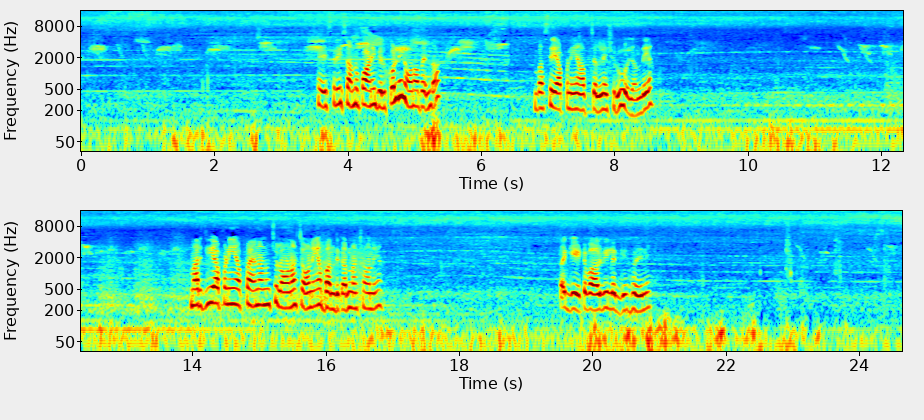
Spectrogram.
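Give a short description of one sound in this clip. Lawn sprinklers hiss as they spray water over grass.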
